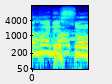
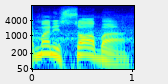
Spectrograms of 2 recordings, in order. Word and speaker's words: maniçoba: E não é Maniçoba, quadra... viu, Ladeira? A pronúncia certa é Maniçoba.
